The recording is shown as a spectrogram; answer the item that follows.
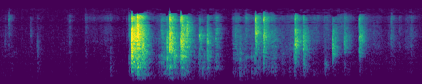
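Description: Plastic zip-lock packet of synthetic glitz dubbing crinkling and rustling as fibres are pulled from it by hand: an irregular run of short, scratchy rustles starting a little over a second in, the first one the loudest.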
